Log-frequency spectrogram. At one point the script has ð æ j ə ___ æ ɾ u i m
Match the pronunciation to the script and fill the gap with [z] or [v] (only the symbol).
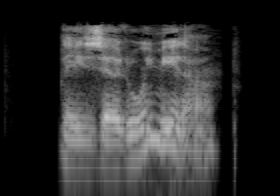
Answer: z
